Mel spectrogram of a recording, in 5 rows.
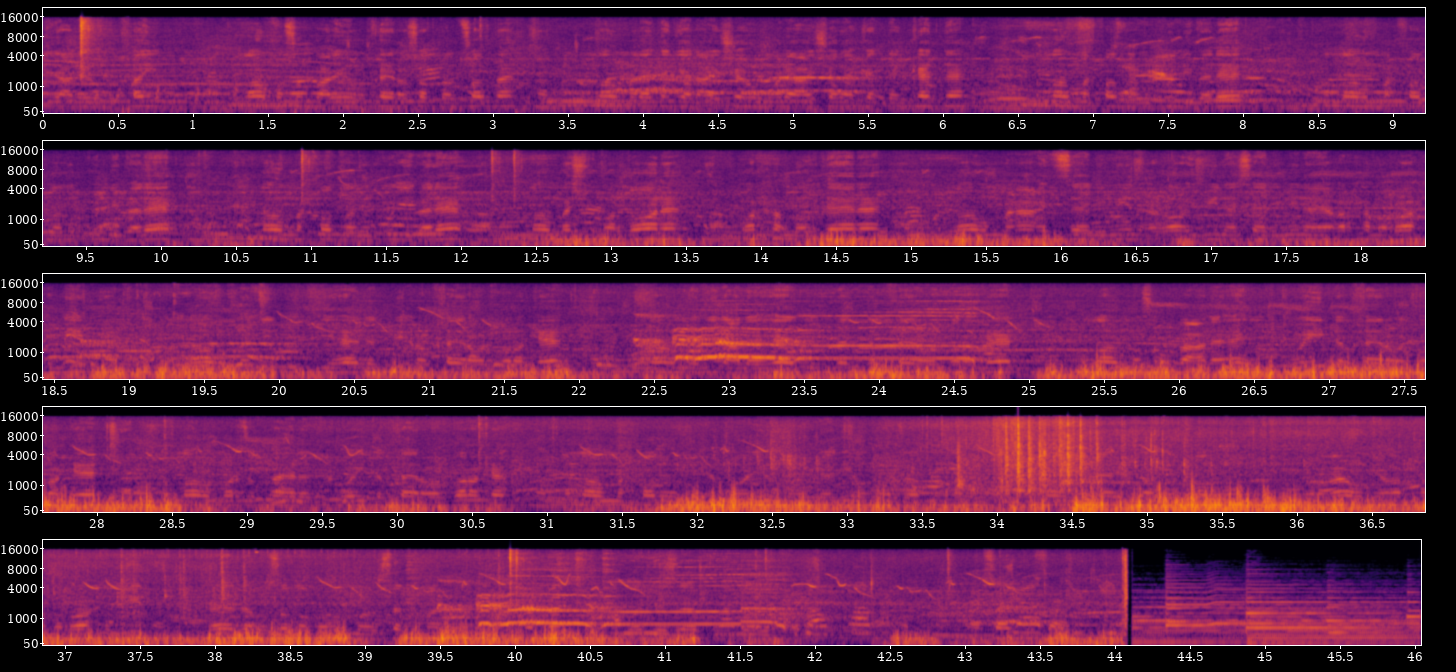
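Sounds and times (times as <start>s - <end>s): small birds chirping: 0.0s - 44.1s
rooster crowing: 3.6s - 5.7s, 18.4s - 20.1s, 22.4s - 25.4s, 39.5s - 42.1s
low gusty rumble: 17.5s - 28.9s, 31.5s - 41.7s.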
